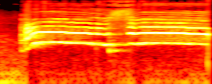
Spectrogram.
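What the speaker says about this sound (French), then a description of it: "Arrête de crier." A young child screams loudly and shrilly outdoors in falling snow, one sustained high-pitched cry with a brief dip in the middle before it carries on.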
